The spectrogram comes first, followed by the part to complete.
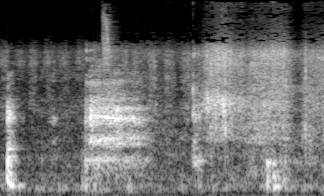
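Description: A young child breathing audibly close to the microphone: two breaths of about half a second each, after a short click at the start.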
